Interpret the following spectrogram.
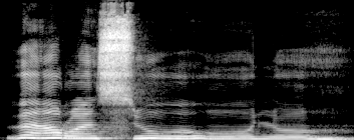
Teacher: Vera şu Road derken Ran'ın kalın okunması gerekir Veyron suyu solo ra harfi kalın olarak telaffuz edilmelidir su derken yine ince bir ötre sesiyle sin harfi okunmalıdır ve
